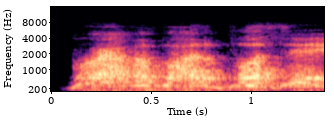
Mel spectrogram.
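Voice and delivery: loud death-metal growl; hammed-up Batman-style man voice. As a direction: put on an over-the-top manly roar. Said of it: "what do I say in my man voice".

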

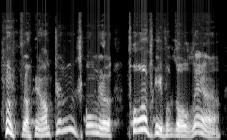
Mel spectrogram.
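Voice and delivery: drawn-out snobbish rich man; put-on upper-crust voice, first words stretched; Winston Howell. Rich castaway scorning the Hamptons, affected snobbish voice. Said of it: "anyone can do Winston Howell".

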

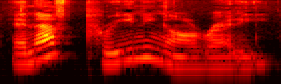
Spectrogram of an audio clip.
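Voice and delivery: high-pitched shouted nagging. A narrator's reading. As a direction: shout to cut her off. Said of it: "and shouted".

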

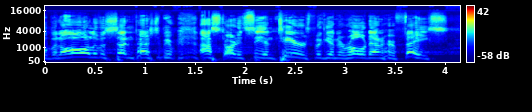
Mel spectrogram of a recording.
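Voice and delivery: loud, fervent sermon cadence; full-throated revival preaching; preaching at full force. Acted. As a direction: lift the room with it.

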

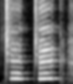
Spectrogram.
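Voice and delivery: very high whispered chick peep; high whispered chirp; tiny chick. Acted. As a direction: peep like a just-hatched bird. Hatchling's first sound.

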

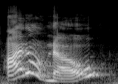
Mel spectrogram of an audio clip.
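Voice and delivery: slow, stretched shrug; slow baffled I don't know; slow drawn out. Real, not acted. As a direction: drag it out, unsure. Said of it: "this is my answer".

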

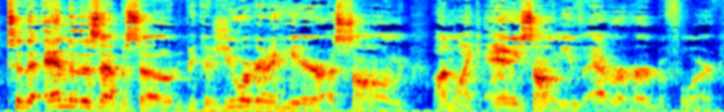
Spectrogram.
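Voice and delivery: mock-grand podcast announcer; announcer promo. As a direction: hype it up like a show promo. Plugs the show's ending.

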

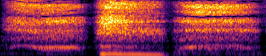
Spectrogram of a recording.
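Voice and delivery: sharp panting gasp; imitated gasp. Pastor mimicking his own racing heart with a gasp. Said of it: "my heart is going".

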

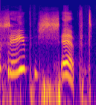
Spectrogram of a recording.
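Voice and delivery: exaggeratedly slow, amused "shape shift"; correcting pronunciation. Shown as a demonstration. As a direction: stretch out "shape shift" through laughter. Teasing friend's slip on the word.

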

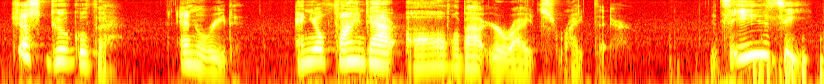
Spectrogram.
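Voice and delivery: hushed, secretive whisper; whispered aside. Acted. Audience aside, whispering the easy answer.

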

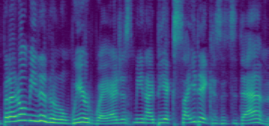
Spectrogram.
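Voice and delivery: high, loud protest; defensive. Real, not acted. Explaining to a teasing co-host, loud and defensive. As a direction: insist over the top of the teasing. Defending herself when teased about kids.

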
